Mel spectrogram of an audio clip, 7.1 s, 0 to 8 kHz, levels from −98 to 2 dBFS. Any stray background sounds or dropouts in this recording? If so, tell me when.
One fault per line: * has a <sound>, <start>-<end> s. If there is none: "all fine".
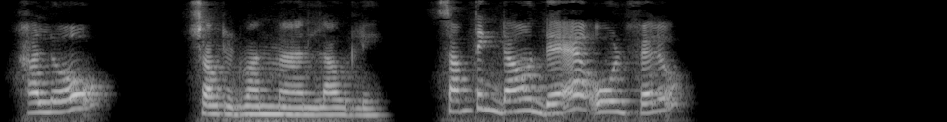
all fine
